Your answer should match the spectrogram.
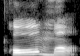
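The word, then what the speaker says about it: comb: ध्यान रखें इसे बोलते हैं कोम। ठीक है? बी साइलेंट है।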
